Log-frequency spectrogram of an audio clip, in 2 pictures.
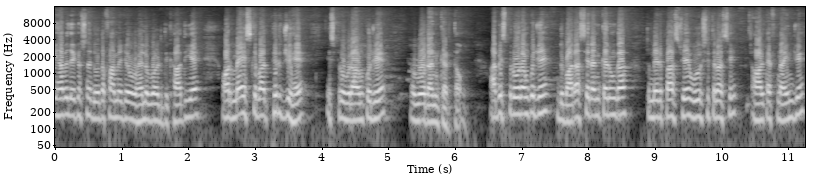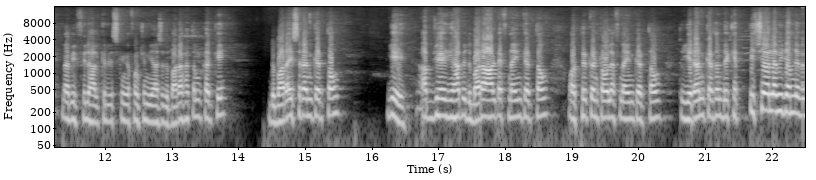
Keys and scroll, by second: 1.5 Return, 11.0 Down, 12.2 Right, 14.2 BackSpace, 17.6 alt+F9, 18.3 Return, 19.3 ctrl+F9.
